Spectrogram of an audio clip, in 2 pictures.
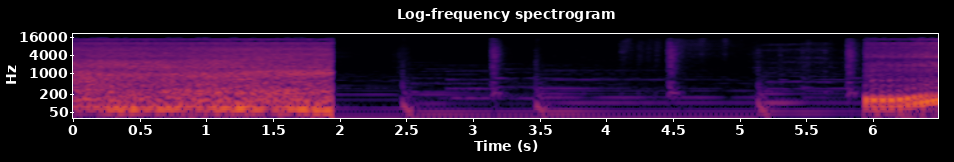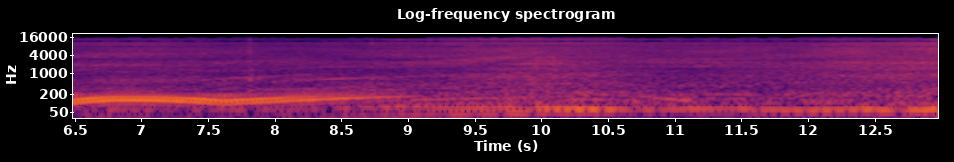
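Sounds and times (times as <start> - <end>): road traffic noise: 0.0 - 2.0, 6.0 - 12.9
motorcycle engine passing: 6.0 - 12.9.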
